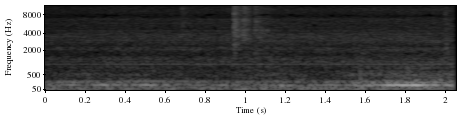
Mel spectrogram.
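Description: A vehicle engine running with a steady low hum that swells near the end, and a single sharp click about a second in.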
